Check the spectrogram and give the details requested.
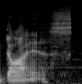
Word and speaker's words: dais: So, situated on top of a large stone dais, or however you pronounce that. Dice is correct.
